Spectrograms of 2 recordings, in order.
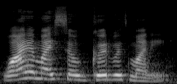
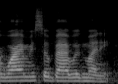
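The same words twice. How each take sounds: First: Louder, proud "good with money"; upbeat affirmation. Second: Quick, softer self-doubting mumble of "bad with money"; mopey negative thought. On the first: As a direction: say it like the happy opposite. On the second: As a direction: toss off the negative thought fast. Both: Shown as a demonstration. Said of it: "The opposite of it".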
